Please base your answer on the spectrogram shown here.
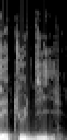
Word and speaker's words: étudient: So you will get ils étudient, all right? Ils étudient. You don't pronounce that.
